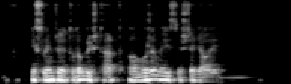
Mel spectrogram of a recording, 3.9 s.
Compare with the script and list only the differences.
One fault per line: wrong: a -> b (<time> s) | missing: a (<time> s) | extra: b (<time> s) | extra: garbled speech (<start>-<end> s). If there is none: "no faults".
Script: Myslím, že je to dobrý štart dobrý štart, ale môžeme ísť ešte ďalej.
missing: dobrý štart (1.8 s)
